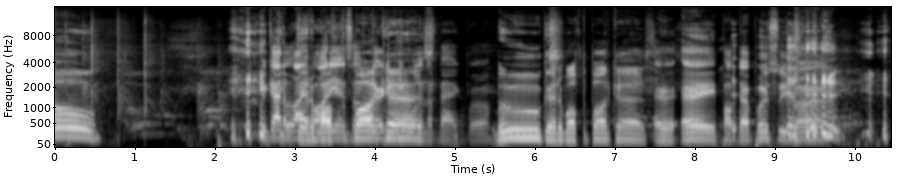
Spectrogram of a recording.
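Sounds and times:
audience clapping: 0:00.0 - 0:02.8
laughter: 0:02.2 - 0:04.7, 0:08.4 - 0:10.4
speech: 0:02.2 - 0:10.4.

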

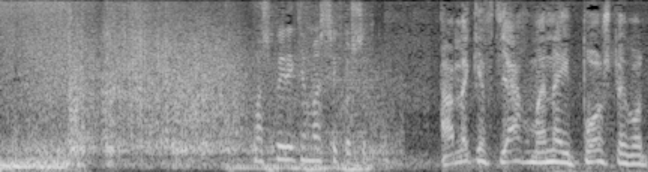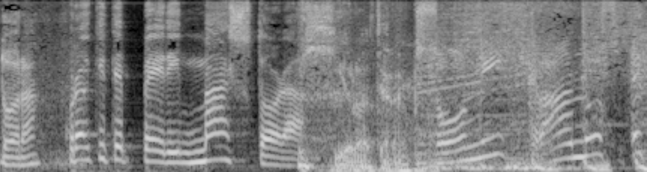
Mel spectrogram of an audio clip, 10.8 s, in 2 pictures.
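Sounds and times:
thunder clap of a storm: 0:00.0 - 0:03.6
speech: 0:02.2 - 0:10.7.

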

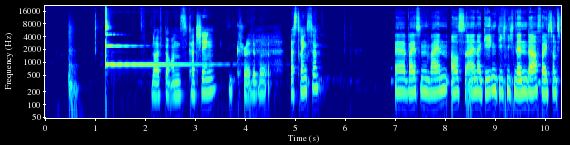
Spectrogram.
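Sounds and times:
glasses clinking in a toast: 0:01.2 - 0:03.7
speech: 0:02.1 - 0:05.6, 0:07.0 - 0:10.3.

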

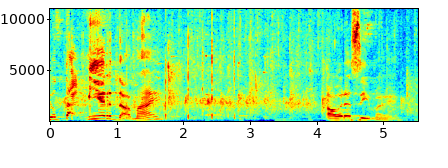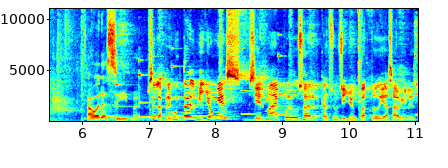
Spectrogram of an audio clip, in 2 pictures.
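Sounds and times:
speech: 0:00.0 - 0:01.8, 0:04.2 - 0:05.3, 0:06.1 - 0:11.0
audience applause: 0:00.0 - 0:06.1.

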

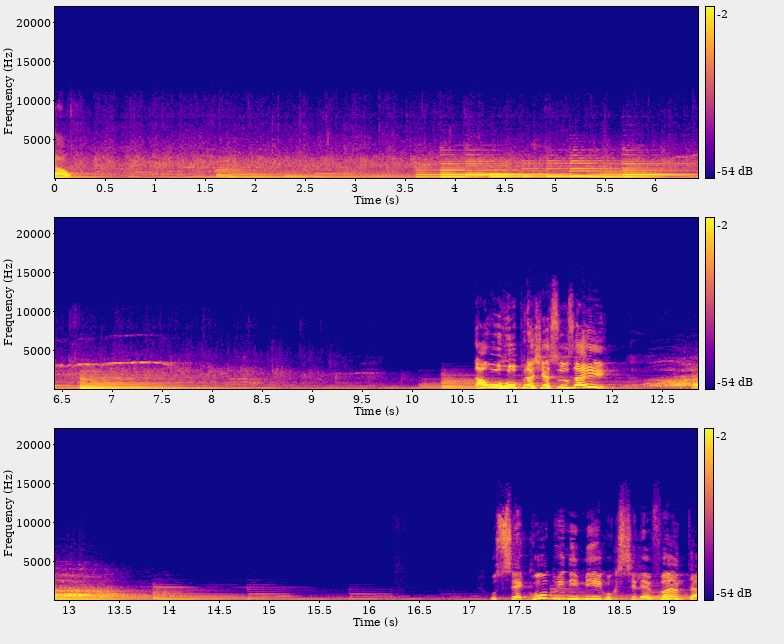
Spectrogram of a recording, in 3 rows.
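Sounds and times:
speech: 0:00.0 - 0:00.3, 0:10.8 - 0:12.0, 0:17.2 - 0:19.2
crowd clapping: 0:00.0 - 0:10.1
sustained keyboard-like musical chords: 0:00.0 - 0:17.0.

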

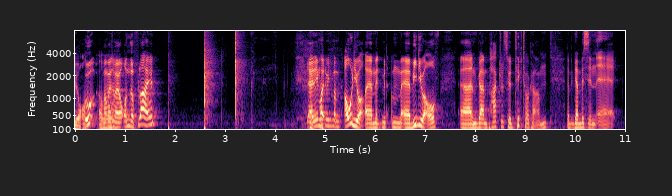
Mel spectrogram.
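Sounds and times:
speech: 0:00.0 - 0:01.7, 0:04.6 - 0:10.9
podcast hosts clapping: 0:01.9 - 0:03.6.

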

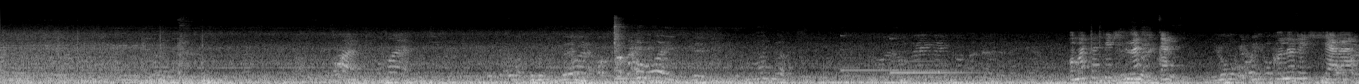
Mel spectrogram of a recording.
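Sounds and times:
one-car railbus engine and rail rumble on the Akechi Railway: 0:00.0 - 0:13.5
passengers chattering including women and children: 0:00.0 - 0:13.5.

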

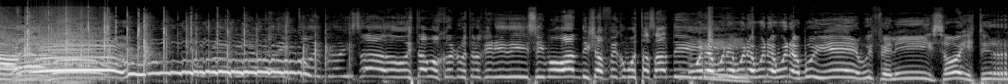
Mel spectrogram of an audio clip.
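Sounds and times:
loud applause: 0:00.0 - 0:03.9
speech: 0:04.6 - 0:10.0.

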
